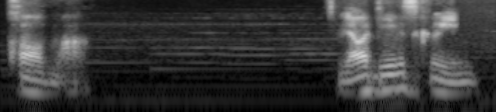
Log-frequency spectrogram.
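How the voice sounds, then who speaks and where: A man's voice: low voice, very slow, a little mellow, breathy edge, faint music behind. A man casually commenting while playing a game, echoing lines offhandedly. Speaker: game streamer. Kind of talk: casual commentary over gameplay.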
